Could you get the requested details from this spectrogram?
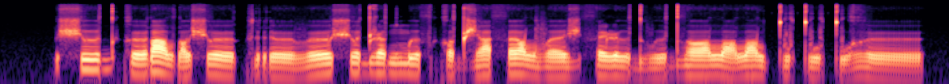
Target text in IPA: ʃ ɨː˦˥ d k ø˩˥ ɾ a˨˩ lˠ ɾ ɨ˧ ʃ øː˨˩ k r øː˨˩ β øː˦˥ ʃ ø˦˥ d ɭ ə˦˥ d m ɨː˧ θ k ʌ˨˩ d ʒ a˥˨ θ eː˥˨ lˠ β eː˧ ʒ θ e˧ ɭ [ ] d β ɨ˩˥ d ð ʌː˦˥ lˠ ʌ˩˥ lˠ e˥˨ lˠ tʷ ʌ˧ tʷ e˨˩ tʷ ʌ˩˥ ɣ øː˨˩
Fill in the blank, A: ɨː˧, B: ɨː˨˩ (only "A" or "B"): B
